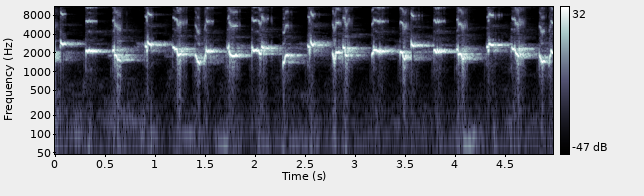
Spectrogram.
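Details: Yellow-vented bulbul lure song to set other bulbuls singing: lively run of quick whistled notes, alternating higher and lower slurs, about three to four notes per second throughout.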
